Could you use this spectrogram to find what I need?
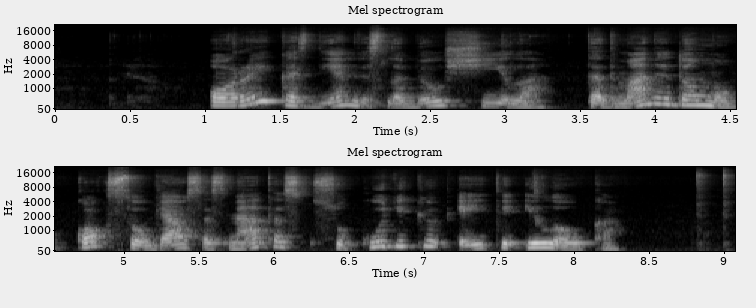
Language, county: Lithuanian, Klaipėda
